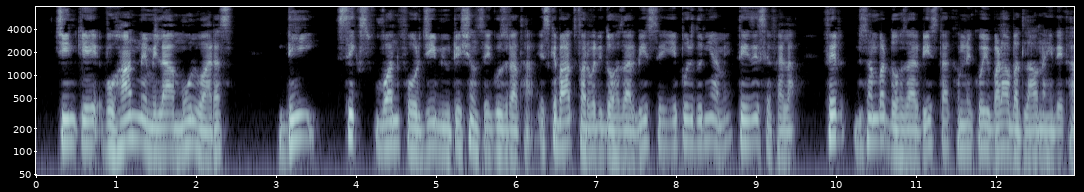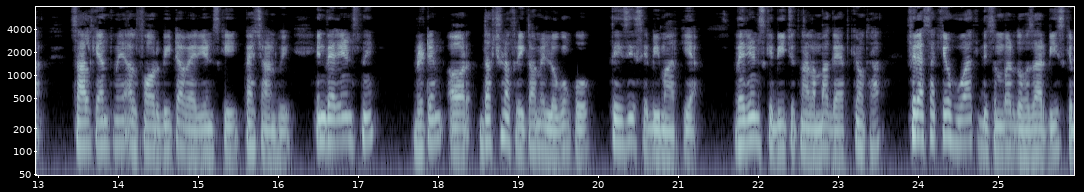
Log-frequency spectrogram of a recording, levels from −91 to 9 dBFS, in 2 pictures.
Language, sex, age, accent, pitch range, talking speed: Hindi, male, 30-49, native, 100-130 Hz, 175 wpm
